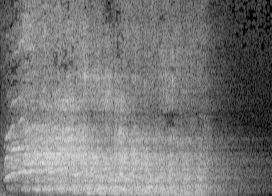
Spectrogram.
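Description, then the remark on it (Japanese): A horse by a carriage on a country road on Prince Edward Island, Canada, whinnies in one long, shaky neigh that rises and wavers before trailing off, loud and alone with no talking. “馬車には困った顔をした農夫のマシュー、そして隣には真っ赤なおさげの女の子アン。”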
